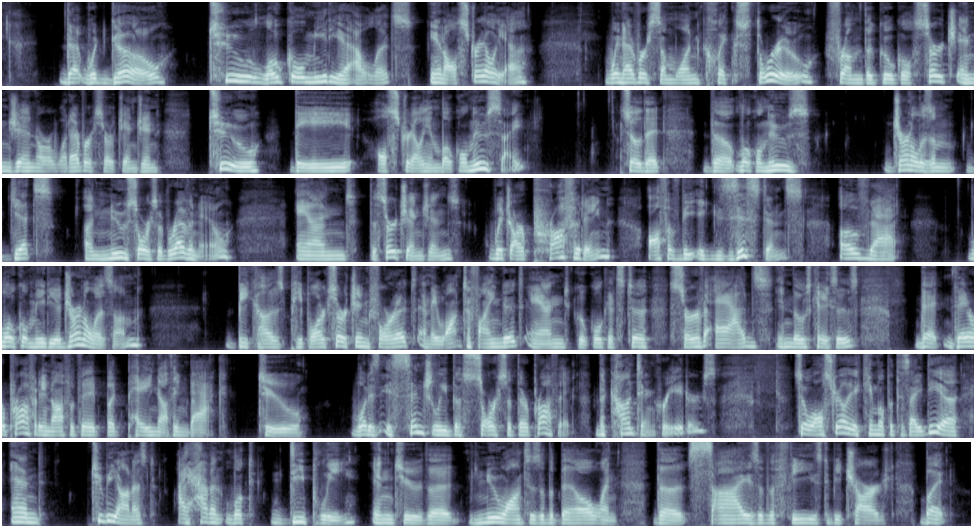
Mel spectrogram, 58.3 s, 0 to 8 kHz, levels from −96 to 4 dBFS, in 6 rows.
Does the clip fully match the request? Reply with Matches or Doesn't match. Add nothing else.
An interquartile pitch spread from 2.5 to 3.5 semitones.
Matches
